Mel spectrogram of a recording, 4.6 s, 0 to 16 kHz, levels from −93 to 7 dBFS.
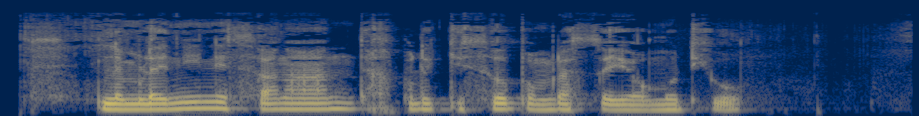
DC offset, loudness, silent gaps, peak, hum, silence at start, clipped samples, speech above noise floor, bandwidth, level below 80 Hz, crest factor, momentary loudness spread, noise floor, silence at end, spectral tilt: under 0.1%; -24 LUFS; none; -4 dBFS; none; 0.15 s; under 0.1%; 42 dB; 9.6 kHz; -68 dBFS; 22 dB; 12 LU; -65 dBFS; 0.9 s; -6.5 dB/octave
